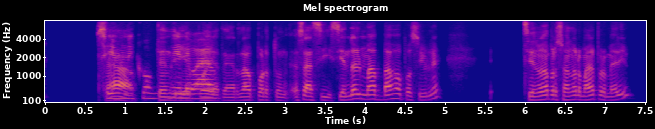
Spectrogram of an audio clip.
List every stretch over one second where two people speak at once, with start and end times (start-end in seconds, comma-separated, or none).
0.7-2.2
